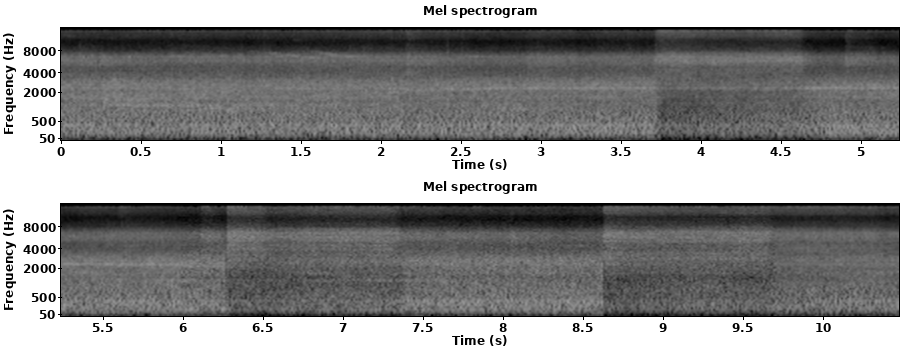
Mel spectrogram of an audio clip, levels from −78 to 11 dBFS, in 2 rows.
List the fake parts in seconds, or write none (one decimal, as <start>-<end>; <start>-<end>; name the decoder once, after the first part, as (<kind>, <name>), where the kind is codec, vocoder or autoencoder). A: 0.0-6.0 (vocoder, Vocos); 9.7-10.5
